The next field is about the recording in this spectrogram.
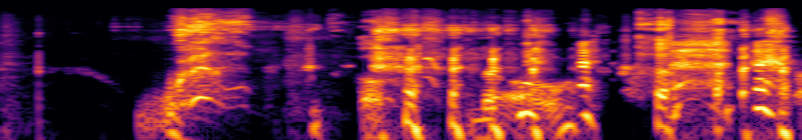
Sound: all laughing

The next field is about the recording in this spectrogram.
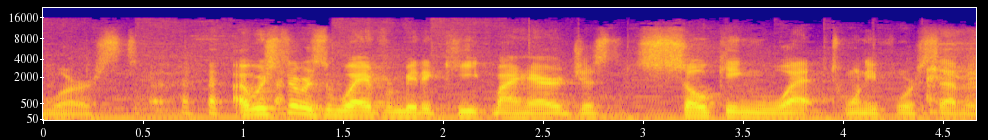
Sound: laugh

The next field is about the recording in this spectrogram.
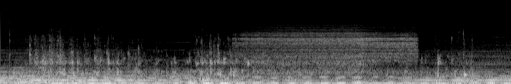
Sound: water bubbles; breaths in

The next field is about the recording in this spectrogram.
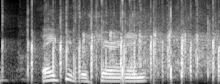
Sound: applause

